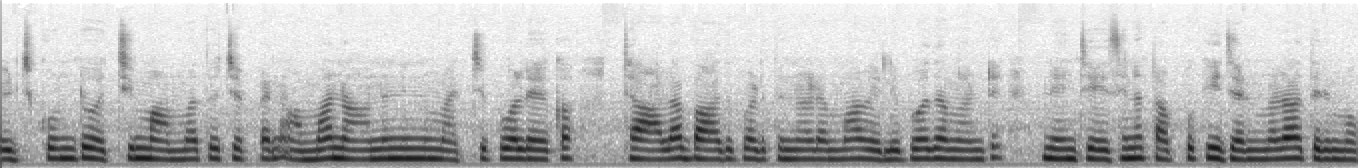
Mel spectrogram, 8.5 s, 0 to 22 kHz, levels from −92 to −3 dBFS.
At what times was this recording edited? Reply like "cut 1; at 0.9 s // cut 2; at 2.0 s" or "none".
cut 1; at 3.7 s // cut 2; at 6.3 s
